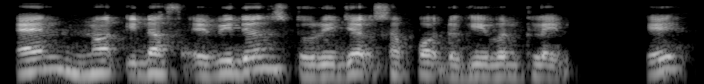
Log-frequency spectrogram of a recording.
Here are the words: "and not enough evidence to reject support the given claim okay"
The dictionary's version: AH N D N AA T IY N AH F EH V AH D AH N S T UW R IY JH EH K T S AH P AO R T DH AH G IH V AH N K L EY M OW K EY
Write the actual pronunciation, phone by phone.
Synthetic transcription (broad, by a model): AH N N AA T IY N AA F EH V AH D AH N S T UW R IY JH EH K T S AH P AO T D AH G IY V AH N K L EY M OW K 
